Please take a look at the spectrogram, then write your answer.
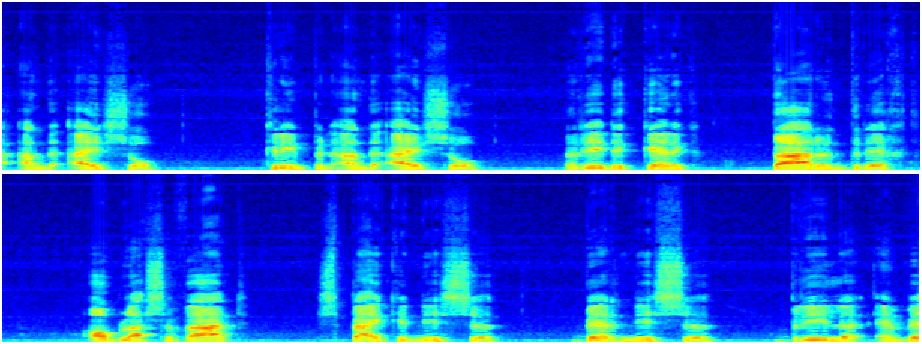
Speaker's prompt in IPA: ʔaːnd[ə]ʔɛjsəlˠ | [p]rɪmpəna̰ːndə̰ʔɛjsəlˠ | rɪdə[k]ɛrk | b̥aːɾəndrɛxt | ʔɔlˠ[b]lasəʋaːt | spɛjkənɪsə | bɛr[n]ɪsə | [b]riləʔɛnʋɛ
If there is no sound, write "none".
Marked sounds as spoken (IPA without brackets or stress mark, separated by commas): ə, k, k, b, n, b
